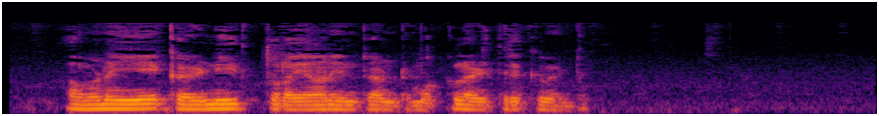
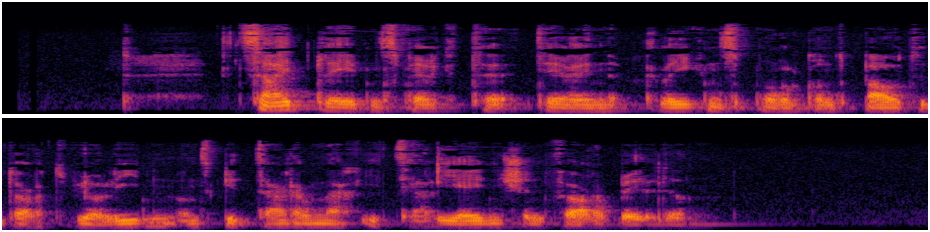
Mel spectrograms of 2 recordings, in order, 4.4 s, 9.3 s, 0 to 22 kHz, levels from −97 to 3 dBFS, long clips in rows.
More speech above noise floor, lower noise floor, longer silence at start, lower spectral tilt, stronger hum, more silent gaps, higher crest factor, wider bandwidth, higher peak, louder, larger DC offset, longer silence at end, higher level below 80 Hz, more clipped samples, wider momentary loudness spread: second, 39 dB vs 44 dB; second, -63 dBFS vs -72 dBFS; second, 0.3 s vs 0.6 s; first, -7.5 dB/octave vs -4.5 dB/octave; neither; neither; about the same, 16 dB vs 20 dB; about the same, 11.5 kHz vs 11.5 kHz; about the same, -10 dBFS vs -10 dBFS; first, -25 LUFS vs -29 LUFS; neither; first, 1.45 s vs 1.2 s; about the same, -58 dBFS vs -62 dBFS; neither; about the same, 12 LU vs 11 LU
